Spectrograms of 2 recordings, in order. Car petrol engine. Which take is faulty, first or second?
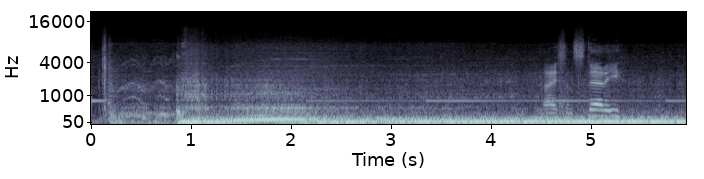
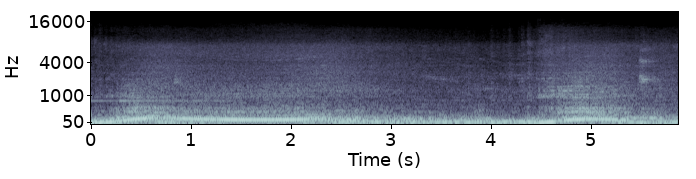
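second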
